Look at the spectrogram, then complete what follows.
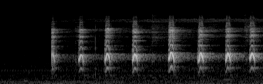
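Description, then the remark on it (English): A pileated woodpecker's loud, ringing call: a rapid series of about eight harsh, nasal notes in quick succession, clear with no other sounds around it. “Yeah, let's listen to a pileated calling.”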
